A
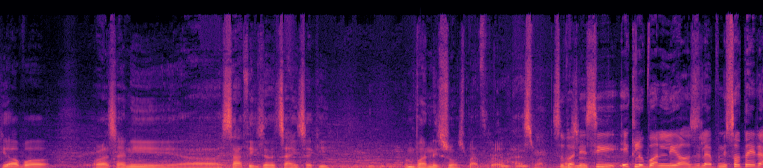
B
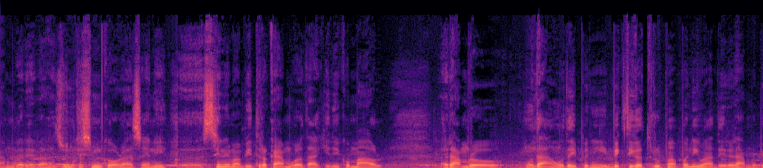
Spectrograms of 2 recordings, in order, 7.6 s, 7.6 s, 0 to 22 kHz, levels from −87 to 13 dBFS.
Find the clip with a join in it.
B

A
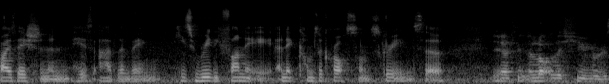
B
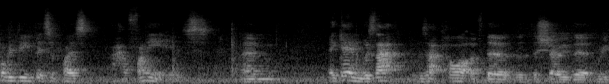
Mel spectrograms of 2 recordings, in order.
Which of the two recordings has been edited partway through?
A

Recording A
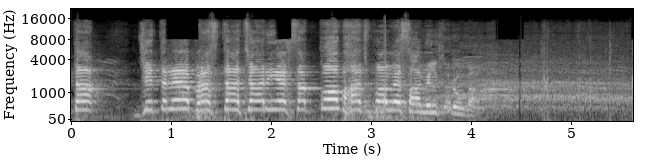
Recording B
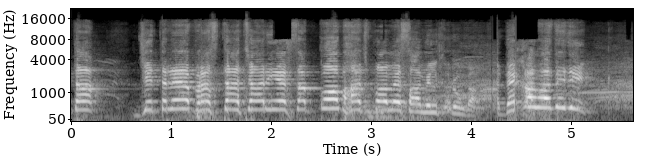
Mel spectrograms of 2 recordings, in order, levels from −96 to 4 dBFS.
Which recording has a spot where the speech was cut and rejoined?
B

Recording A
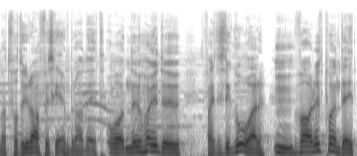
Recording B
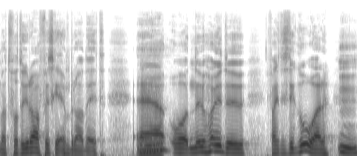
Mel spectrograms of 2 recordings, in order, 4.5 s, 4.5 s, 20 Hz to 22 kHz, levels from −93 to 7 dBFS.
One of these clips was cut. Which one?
A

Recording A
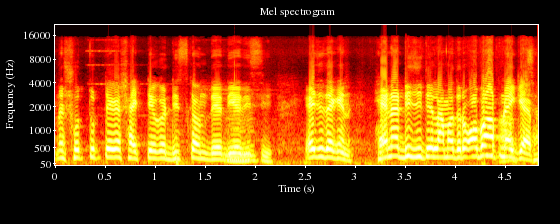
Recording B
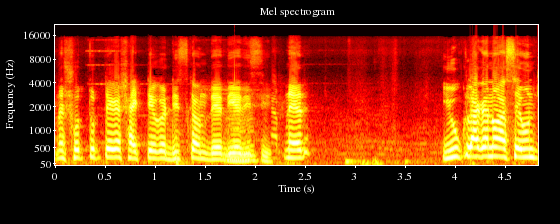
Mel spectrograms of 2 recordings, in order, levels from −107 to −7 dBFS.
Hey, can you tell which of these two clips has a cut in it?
B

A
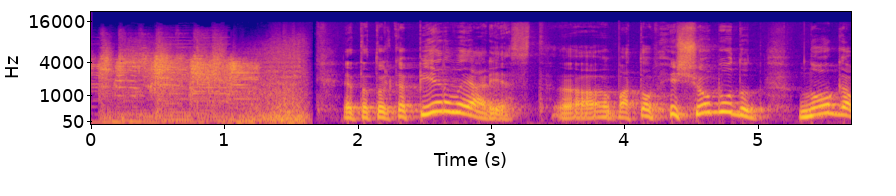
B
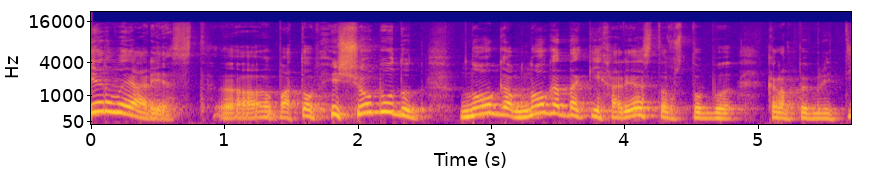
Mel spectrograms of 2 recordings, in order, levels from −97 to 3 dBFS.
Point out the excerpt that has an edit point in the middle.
A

